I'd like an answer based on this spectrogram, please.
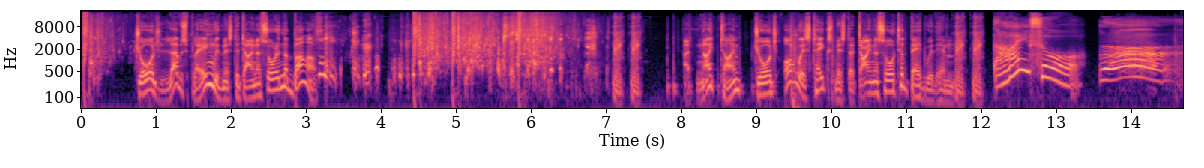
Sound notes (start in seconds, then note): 3.1 giggles; 6.7 oinks; 11.6 oinks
